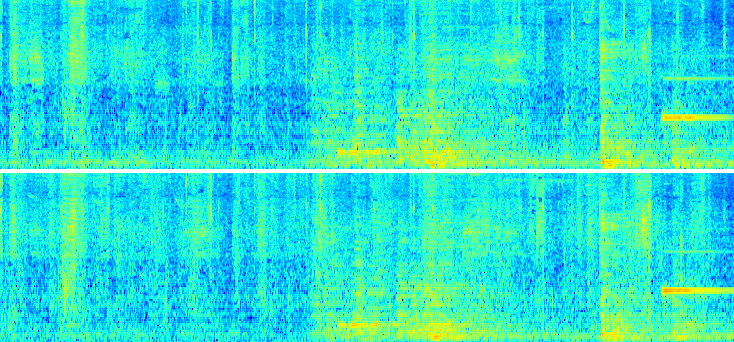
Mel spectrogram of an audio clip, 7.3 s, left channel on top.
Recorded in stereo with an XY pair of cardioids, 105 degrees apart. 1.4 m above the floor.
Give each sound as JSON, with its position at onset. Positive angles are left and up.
{"t": 3.1, "sound": "a sliding door", "azimuth_deg": 45, "distance_m": 8.5}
